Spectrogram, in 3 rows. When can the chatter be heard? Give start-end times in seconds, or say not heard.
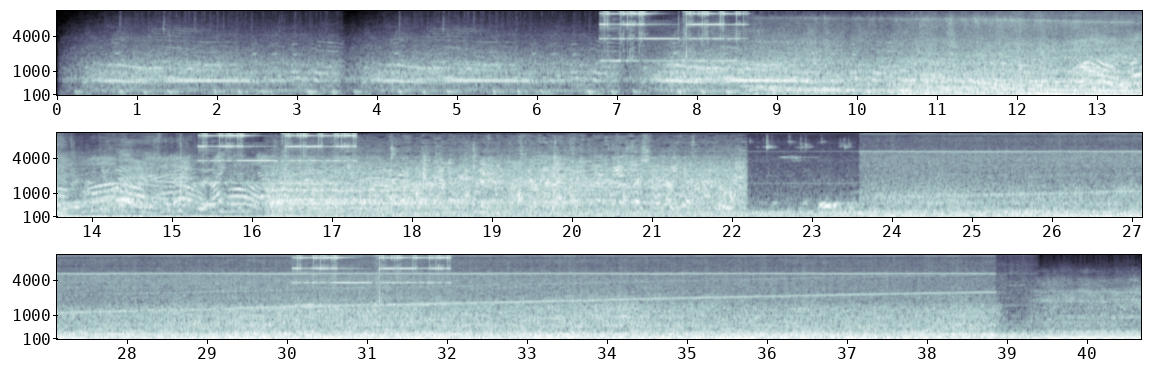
0.0-22.2.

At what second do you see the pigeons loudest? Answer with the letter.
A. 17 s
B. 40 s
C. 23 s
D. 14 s
C.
